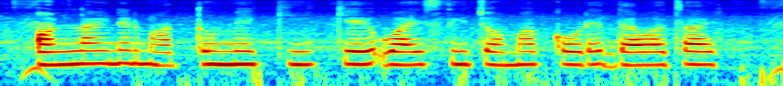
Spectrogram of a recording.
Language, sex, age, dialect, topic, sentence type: Bengali, female, 25-30, Northern/Varendri, banking, question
